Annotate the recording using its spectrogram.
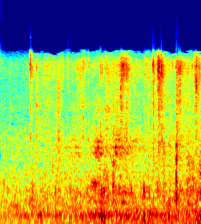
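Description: An audience beginning to applaud: a few scattered hand claps that grow more frequent, building toward full applause.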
